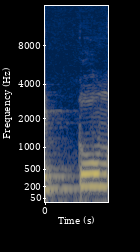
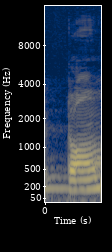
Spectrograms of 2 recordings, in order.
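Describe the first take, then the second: First: टूम said with long "oo", no b; correct pronunciation. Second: टॉम said with open "aw"; wrong pronunciation. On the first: Teacher reasoning out tomb for students, टूम as "toom". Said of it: "ये टूम है". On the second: Teacher trying the rejected form, टॉम as "tawm". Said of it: "but ये टॉम नहीं है". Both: Shown as a demonstration.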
